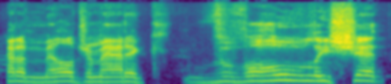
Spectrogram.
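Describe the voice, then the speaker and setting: A man hosts a casual critique session with a sharp, bright voice that sits slightly high. He is sarcastic and foul-mouthed, slipping between reading aloud and riffing. The sound is close and dry. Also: fairly even intonation, unhurried, no room sound. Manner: sarcastic, mocking, sweary. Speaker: host reading and critiquing horror stories live. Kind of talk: casual riffing commentary with read-aloud passages.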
